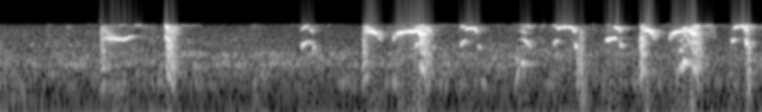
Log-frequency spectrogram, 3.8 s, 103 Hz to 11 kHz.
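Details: Peregrine falcon at its nest in Wałbrzych, Poland, on 17 April 2022, as one partner flies in to take over from the other. Harsh, grating notes come in irregular bursts, sometimes doubled, roughly every second.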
